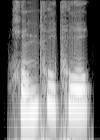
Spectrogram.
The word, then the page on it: 红扑扑: hóng pū pū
